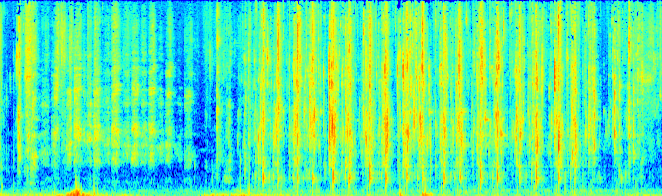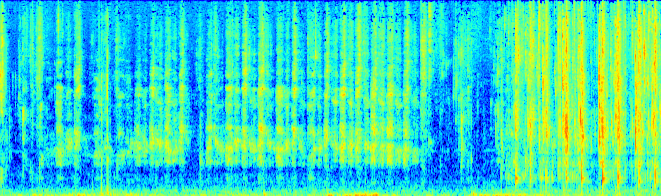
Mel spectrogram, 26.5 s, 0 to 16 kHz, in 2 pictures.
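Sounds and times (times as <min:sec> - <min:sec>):
English Bulldog lapping water from a water bowl: 0:00.0 - 0:01.4, 0:04.3 - 0:18.0, 0:21.8 - 0:26.4.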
